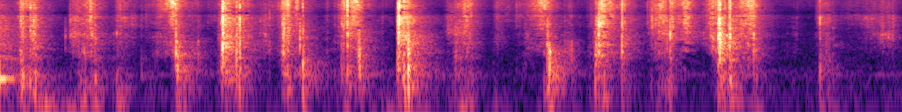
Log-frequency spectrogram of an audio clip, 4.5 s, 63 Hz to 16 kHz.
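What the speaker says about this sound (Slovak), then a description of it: "Zoberieme ešte 3 karty." Tarot cards shuffled and dealt at close range, a steady run of crisp riffling bursts and soft slaps as cards are drawn, with no talking.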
